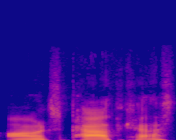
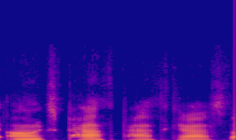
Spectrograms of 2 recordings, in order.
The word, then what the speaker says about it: Onyx Pathcast: cause you guys are covering it in the Onyx Pathcast. I said it right. I didn't say Onyx Path Pathcast, the Onyx Pathcast.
